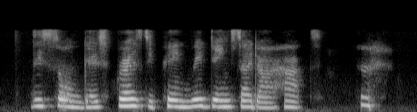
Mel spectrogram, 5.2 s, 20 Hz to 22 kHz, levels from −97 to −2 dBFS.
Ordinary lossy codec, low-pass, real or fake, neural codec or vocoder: none; 7.2 kHz; fake; codec, 16 kHz, 1.1 kbps, Voila-Tokenizer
